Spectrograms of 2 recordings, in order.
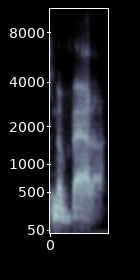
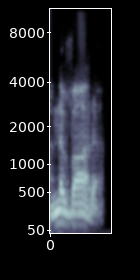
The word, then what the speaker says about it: Nevada: It's Las Vegas, Nevada, not Nevada the day you move to Las Vegas, they teach you that, and you will know if you're local or tourist based on how you pronounce it.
